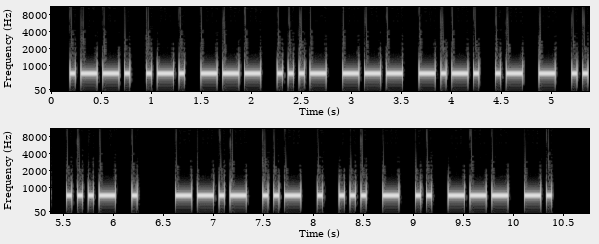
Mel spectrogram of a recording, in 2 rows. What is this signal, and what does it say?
Morse code, heard as a keyed tone, about 22 wpm, 700 Hz. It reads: PROVOCATIVE QUESTION
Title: Pangram Challenge v2 - 22wpm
